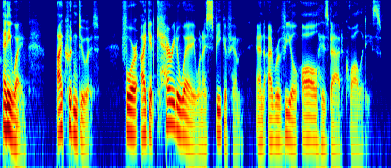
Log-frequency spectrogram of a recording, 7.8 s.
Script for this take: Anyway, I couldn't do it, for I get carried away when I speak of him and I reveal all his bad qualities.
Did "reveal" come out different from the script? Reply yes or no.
no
